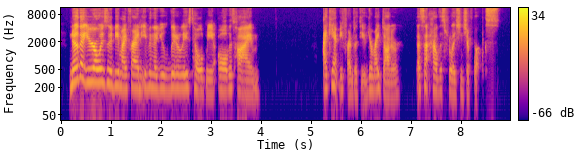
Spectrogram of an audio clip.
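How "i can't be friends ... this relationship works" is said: mock nasty, mean put-on voice. Quoting what a parent always said, in a mean voice. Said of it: "that was kind of a mean voice I put on".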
